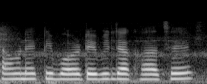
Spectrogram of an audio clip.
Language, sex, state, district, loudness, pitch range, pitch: Bengali, female, West Bengal, Cooch Behar, -13 LUFS, 240-255 Hz, 250 Hz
